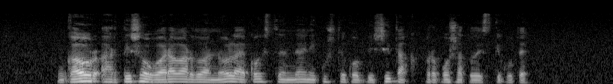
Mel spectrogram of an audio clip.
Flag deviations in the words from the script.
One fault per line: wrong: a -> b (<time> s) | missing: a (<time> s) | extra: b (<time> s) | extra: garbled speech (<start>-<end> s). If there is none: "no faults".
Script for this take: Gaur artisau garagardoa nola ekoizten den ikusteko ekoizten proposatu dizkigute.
wrong: ekoizten -> bisitak (3.7 s)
